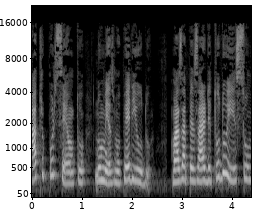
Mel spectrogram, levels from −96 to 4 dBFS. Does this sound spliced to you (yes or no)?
yes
